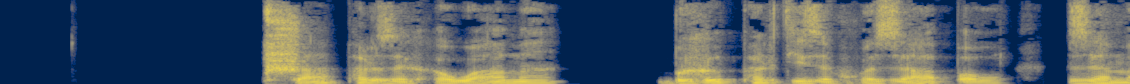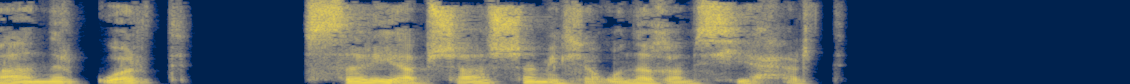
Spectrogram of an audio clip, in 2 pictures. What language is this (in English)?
Kabardian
